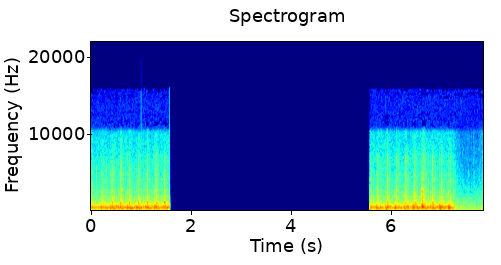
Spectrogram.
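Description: A sewing machine stitches a beginner's quilt top in two steady runs of fast, even mechanical whirring, separated by a few seconds of silence, close and moderately loud.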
